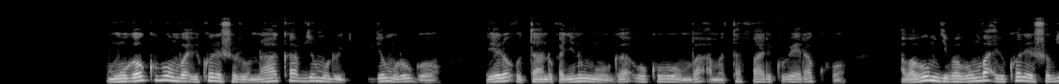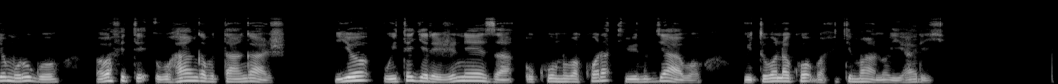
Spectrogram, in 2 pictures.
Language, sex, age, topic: Kinyarwanda, male, 25-35, education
